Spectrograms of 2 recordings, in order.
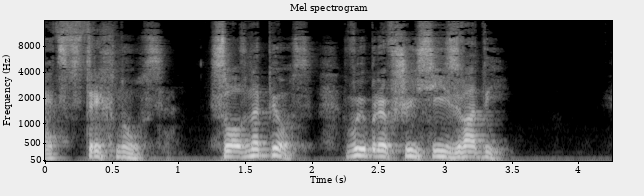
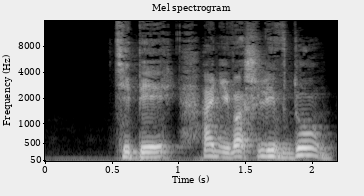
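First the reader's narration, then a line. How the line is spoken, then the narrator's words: Plain. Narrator (Russian): сказал Малаец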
